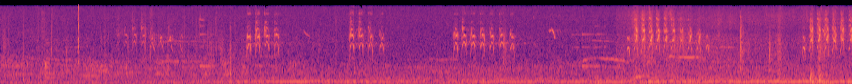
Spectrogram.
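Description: Birds chirping in short bursts of rapid chattering notes, five or so spread through the time, over a faint low steady hum.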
